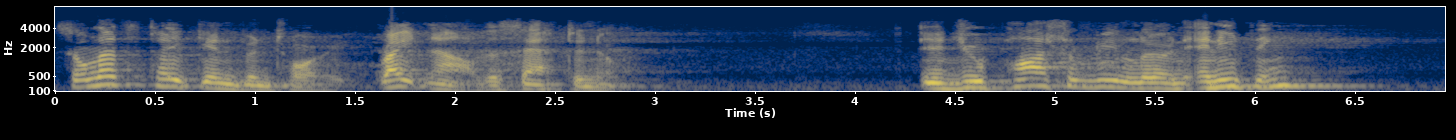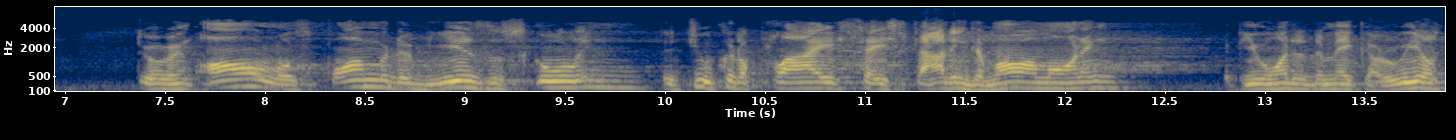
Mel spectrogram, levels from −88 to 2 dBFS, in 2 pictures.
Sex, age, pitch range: male, 60-79, 135-170 Hz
